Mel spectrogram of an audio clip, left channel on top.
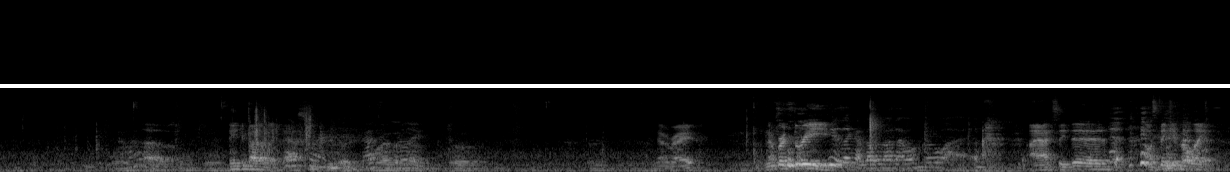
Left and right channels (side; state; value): left; silent; digital silence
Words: Oh. Think about it like that. That's really. No, right? Number He 3. was like, I thought about that one for a while. I actually did. I was thinking about like,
